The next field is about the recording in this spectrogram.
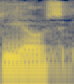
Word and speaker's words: scio: I think it's pronounced scio, S-C-I-O, which means to know.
